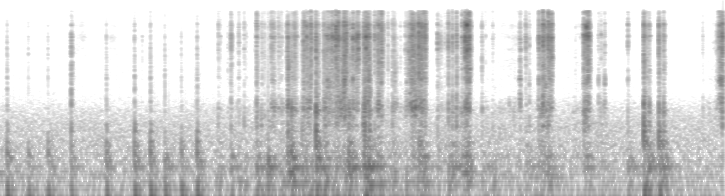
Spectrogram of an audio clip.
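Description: A laptop keyboard with black plastic keys is typed and tapped quickly with the fingertips and short nails of one hand. The result is a rapid stream of soft, clicky keystrokes with low thuds, broken by a denser, scratchier patch in the middle.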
